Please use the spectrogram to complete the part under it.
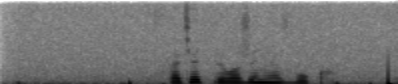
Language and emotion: Russian, neutral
